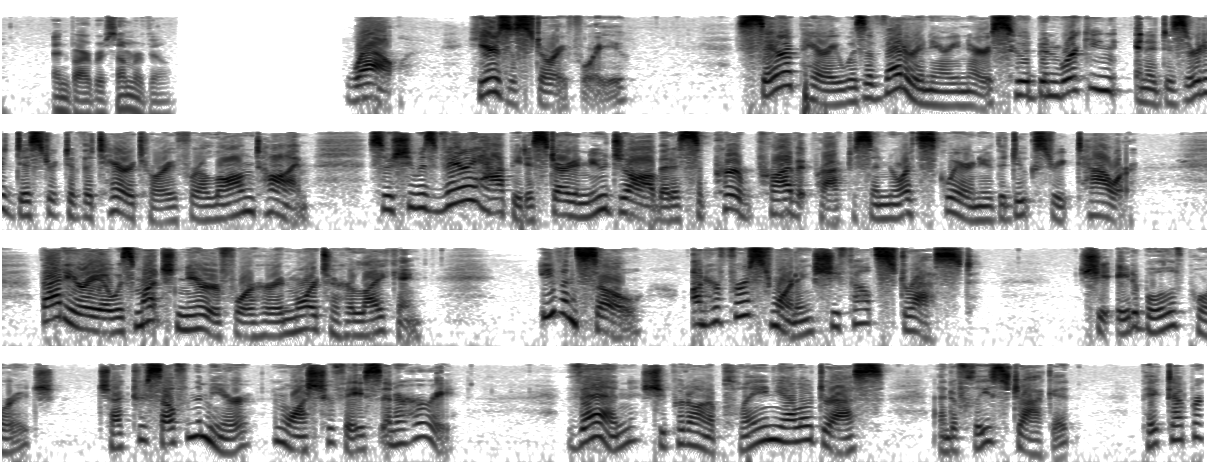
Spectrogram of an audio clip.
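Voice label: ontario, International Dialects of English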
